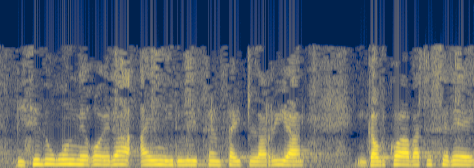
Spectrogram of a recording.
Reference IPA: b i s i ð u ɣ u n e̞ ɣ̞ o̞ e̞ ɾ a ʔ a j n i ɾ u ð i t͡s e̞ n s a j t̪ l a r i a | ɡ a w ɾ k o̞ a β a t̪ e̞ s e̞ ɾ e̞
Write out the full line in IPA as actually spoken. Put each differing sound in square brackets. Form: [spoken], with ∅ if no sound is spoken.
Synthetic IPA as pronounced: b i s i ð u ɣ u n e̞ ɣ̞ o̞ e̞ ɾ a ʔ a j n i ɾ u ð i t͡s e̞ n s a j t̪ l a r i a | ɡ a w ɾ k o̞ a β a t̪ e̞ s e̞ ɾ e̞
